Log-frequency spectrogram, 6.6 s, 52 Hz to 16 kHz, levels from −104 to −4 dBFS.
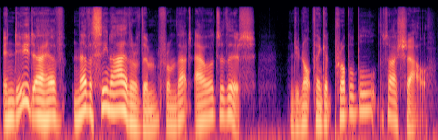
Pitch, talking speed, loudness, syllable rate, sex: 135 Hz, 200 wpm, -19 LUFS, 4.7 syllables/s, male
